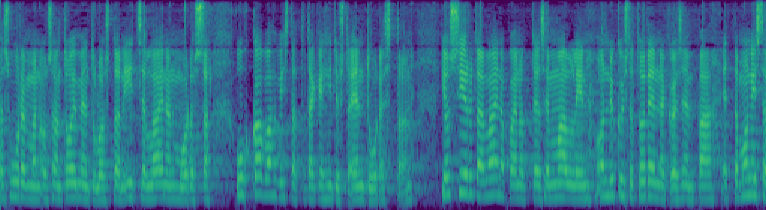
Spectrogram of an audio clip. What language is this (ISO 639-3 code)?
fin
